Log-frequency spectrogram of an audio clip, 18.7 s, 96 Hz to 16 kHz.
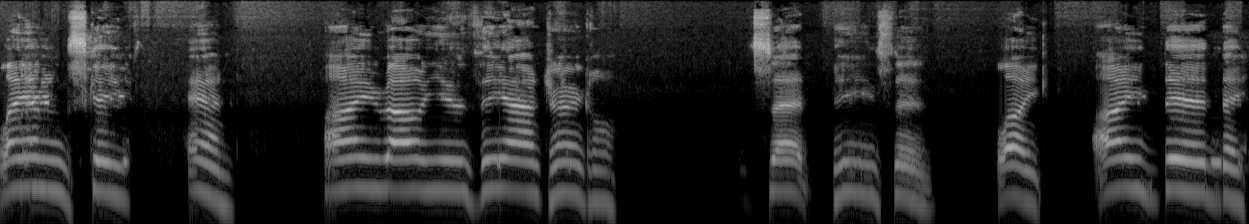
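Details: Parkinsonian speech in a 46-year-old man diagnosed with aggressive Parkinson's disease at age 35, with mobility problems and treated with a deep brain stimulator implanted two years after diagnosis.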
